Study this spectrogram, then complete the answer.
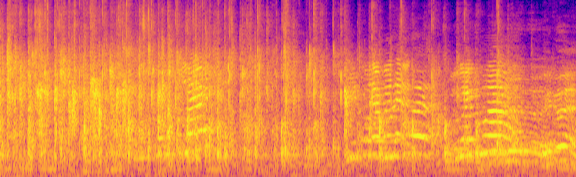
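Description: A group claps for the volunteer victim and helper after a CPR demonstration: scattered claps in the first couple of seconds, then people chatter and speak over the fading applause.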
